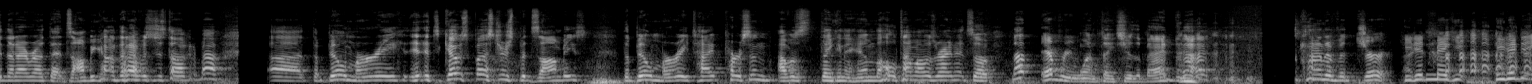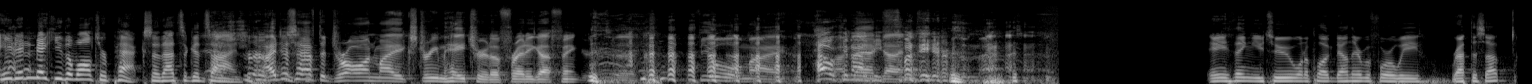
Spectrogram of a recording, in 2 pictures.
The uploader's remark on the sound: Invades the Pensacola Indie Fringe and Comedy Festival! In this special panel.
